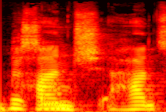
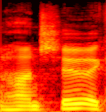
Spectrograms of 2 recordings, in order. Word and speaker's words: Hounsou: But the Helen Mirren, Lucy Liu, and Jimon, how do you pronounce his last name? – Hansu. Jimon Hansu, Academy Award nominee. – Jimon Hansu.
